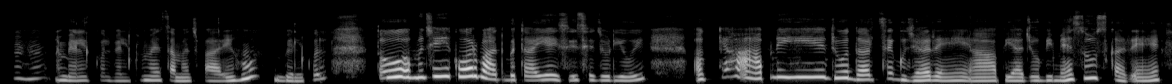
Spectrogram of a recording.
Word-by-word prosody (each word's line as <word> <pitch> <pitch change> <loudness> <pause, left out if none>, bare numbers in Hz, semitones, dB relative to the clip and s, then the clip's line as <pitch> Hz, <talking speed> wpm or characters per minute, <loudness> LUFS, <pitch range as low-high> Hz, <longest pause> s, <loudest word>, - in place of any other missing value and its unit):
हुँ, 275 - -13 0.3
हुँ। 195 - -5
बिल्कुल, 180 0 -11
बिल्कुल 165 +4 -14
मैं 190 0 -4
समझ 165 -1 -6
पा 160 - -7
रही 160 +2 -7
हूँ, 290 +9 +2 0.3
बिल्कुल। 170 - -9 0.5
तो 330 +3 +8
मुझे 320 +3 +2
एक 375 0 +1
और 370 +2 +9
बात 240 -8 +4
बताइए 200 +1 -2
इसी 195 -1 -6
से 200 0 -8
जुड़ी 185 -1 -7
हुई। 185 +7 -4 0.5
अ, 235 - 0 0.2
क्या 350 +1 -8
आपने 285 +4 +1
ये 335 +1 +3
जो 300 0 +3
दर्द 220 -4 0
से 270 - -5
गुज़र 190 -5 0
रहे 185 -1 -1
हैं 175 -2 -4
आप 170 +1 -4
या 170 -1 -2
जो 180 - -4
भी 185 +2 -6
महसूस 240 +10 0
कर 185 -5 -4
रहे 160 - -6
हैं, 195 +3 -1
200 Hz, 195 wpm, -21 LUFS, 180-295 Hz, 0.5 s, और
